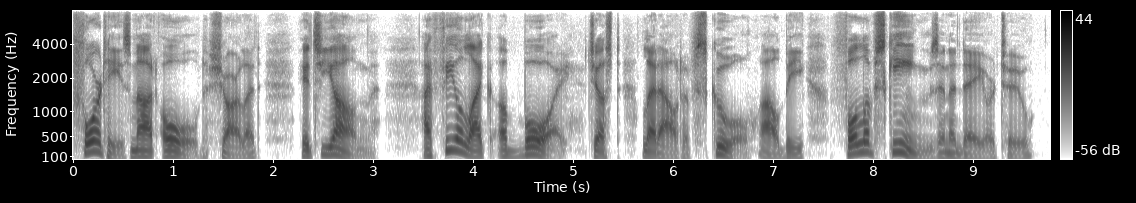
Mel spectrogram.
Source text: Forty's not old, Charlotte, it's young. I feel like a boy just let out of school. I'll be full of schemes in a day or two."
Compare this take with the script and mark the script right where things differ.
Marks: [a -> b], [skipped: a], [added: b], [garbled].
Forty's not old, Charlotte, it's young. I feel like a boy just let out of school. I'll be full of schemes in a day or two."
